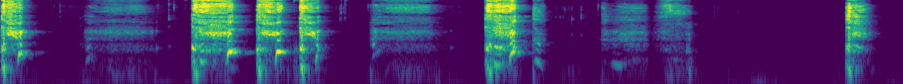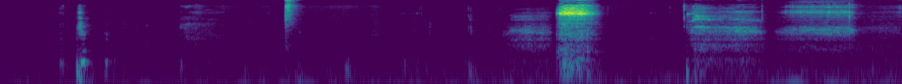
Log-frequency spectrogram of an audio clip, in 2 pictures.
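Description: Bursts of harsh, forceful coughing repeat with short pauses, then fade to smaller coughs and throat clearing. The pattern is a persistent coughing fit.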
